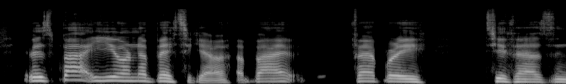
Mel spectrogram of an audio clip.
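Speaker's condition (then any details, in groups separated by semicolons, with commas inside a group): Motor neurone disease; still walking, no wheelchair; slurred speech, dysarthria, increasing difficulty forming words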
